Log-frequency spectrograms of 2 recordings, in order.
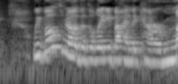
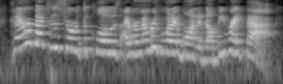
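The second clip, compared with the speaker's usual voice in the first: higher, louder, urgent asking; eager pleading girl; 8 semitones higher, 6 dB louder than usual. A narrator's reading. Livy begs her mom to let her run back, urgent and louder. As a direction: rush the request, desperate to go. Livy begging to leave, voiced.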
